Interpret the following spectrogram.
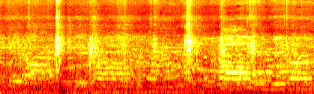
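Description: Parade music with singing voices, cut by two loud, sharp cracks about a second and a half apart.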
